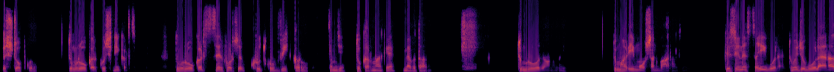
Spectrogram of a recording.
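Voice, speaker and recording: A man's voice: medium pitch, no echo, dull audio. A man vlogging casual motivational advice to camera, coaxing, often checking that viewers understand. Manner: coaxing, keeps asking if you understand.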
